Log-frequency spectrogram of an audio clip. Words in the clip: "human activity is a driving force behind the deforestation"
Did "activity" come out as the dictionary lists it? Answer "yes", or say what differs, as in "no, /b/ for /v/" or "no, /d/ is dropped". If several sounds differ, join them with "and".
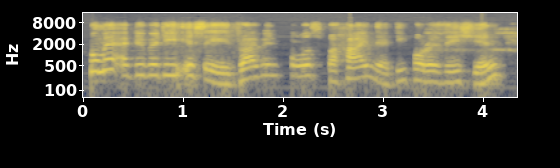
no, /k/ is dropped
